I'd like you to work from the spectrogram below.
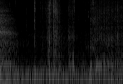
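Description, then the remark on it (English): Someone bites into a crisp Trader Joe's rolled wafer with a little pumpkin spice cream filling: a few sharp brittle cracks followed by steady chewing crunches, with no talking. “Light and crunchy mm-hmm. with a little cream filling.”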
